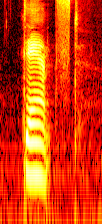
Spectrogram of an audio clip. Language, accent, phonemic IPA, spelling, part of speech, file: English, US, /dænst/, danced, verb, En-us-danced.ogg
- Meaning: simple past and past participle of dance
